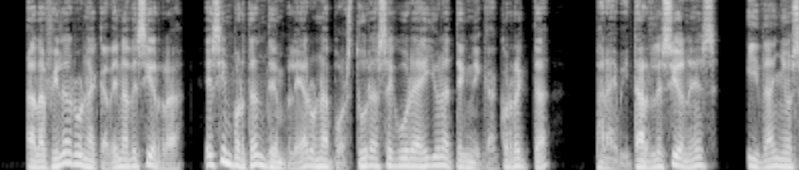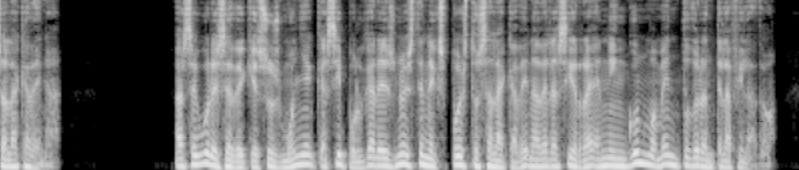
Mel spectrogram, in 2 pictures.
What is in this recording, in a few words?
locutor spanish voiceover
